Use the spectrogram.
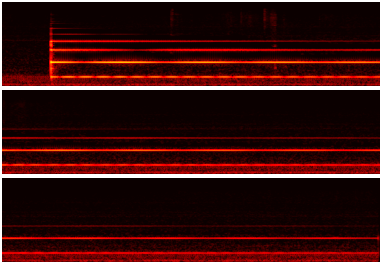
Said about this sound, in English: And in a few moments' time, then I'll ring the bell. The invitation here is to rest awareness on the decay of the bell. Allow the fading bell to guide your awareness into silence.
